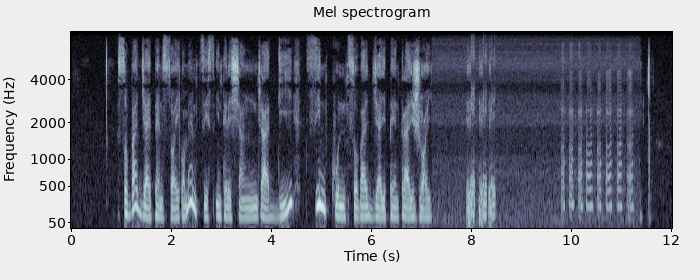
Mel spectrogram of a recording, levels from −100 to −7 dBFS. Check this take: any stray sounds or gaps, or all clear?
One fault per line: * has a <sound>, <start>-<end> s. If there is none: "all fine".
* has a laugh, 7.9-8.5 s
* has a laugh, 9.8-11.3 s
